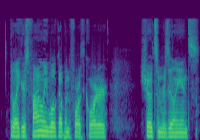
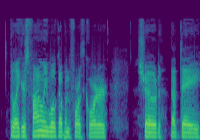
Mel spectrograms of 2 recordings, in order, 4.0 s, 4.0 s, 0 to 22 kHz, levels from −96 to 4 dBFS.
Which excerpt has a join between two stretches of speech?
second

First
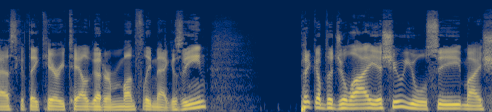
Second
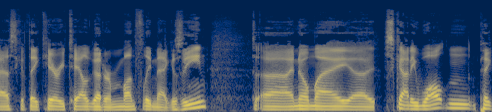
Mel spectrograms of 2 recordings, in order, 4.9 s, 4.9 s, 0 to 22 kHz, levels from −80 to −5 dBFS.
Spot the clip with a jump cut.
second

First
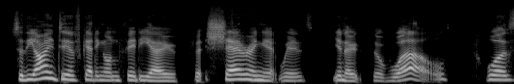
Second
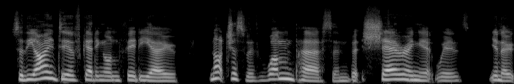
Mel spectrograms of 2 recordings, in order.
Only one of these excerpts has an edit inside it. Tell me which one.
first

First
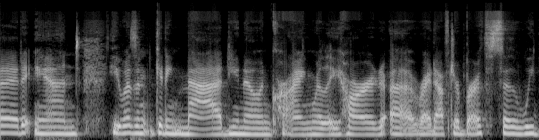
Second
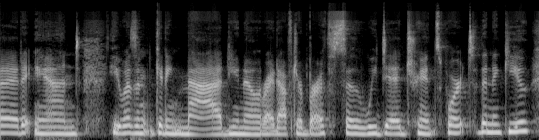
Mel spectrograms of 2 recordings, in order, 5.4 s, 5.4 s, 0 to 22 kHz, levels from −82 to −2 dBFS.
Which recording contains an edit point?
second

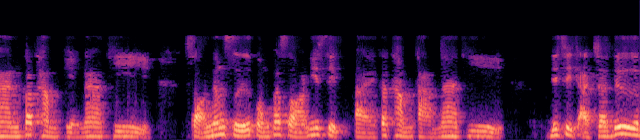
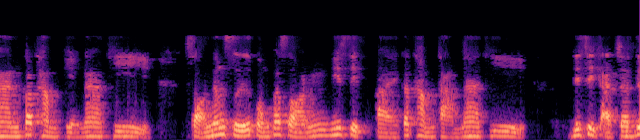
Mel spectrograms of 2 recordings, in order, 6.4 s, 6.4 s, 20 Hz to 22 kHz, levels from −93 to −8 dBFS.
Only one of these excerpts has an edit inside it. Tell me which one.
first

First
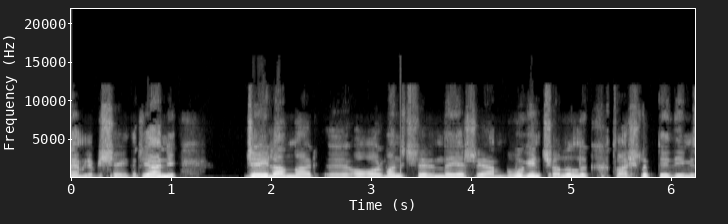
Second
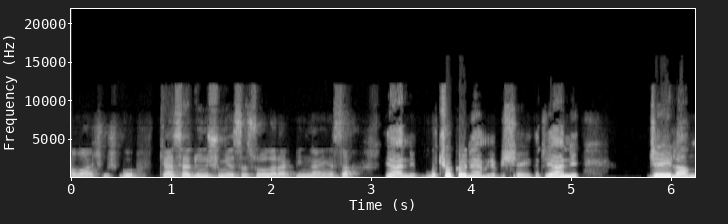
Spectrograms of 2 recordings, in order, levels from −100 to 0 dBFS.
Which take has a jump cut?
second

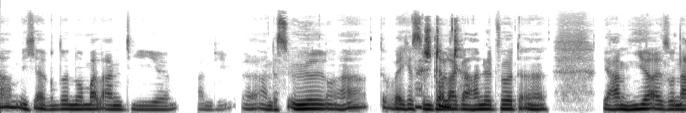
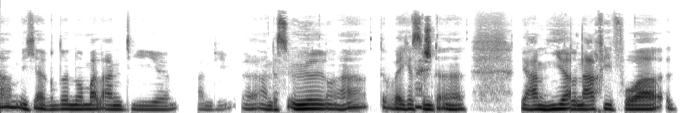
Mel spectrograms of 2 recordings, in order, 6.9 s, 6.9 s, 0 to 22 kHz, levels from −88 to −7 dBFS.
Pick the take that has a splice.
second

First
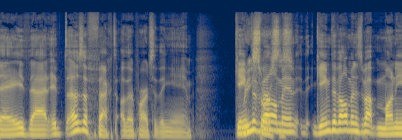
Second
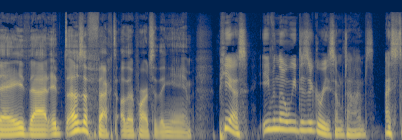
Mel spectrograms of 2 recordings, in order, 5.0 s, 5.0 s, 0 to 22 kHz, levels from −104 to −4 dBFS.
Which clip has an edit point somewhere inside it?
second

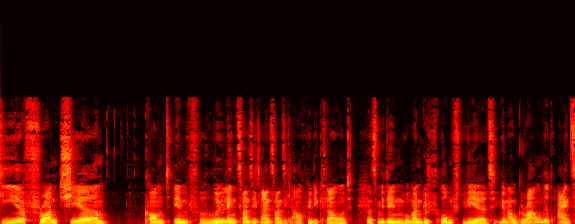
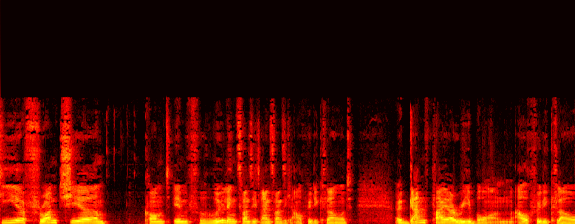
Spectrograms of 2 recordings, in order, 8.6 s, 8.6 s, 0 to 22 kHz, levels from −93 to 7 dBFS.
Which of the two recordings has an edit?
first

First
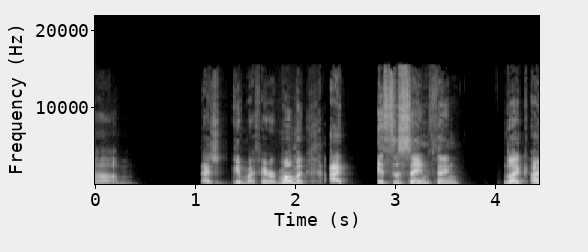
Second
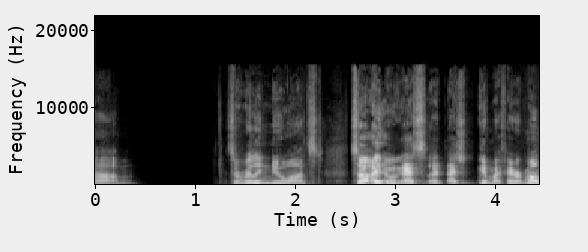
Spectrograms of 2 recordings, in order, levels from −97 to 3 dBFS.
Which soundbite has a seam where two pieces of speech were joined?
first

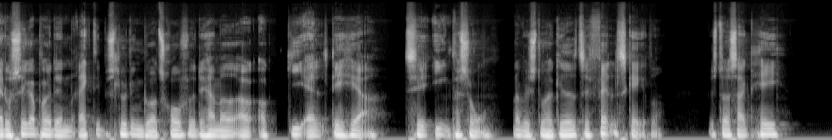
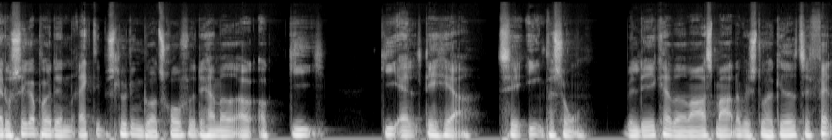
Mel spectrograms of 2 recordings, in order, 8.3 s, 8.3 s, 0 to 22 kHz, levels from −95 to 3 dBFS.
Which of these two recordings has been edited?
first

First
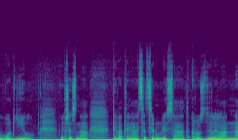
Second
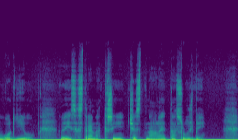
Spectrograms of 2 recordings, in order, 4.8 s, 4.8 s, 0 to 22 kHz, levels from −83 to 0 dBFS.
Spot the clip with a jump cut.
first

